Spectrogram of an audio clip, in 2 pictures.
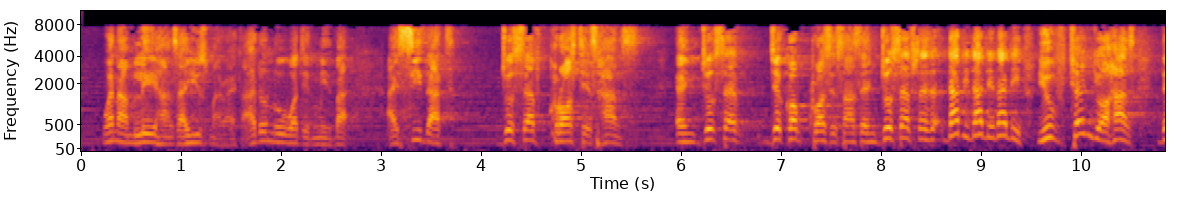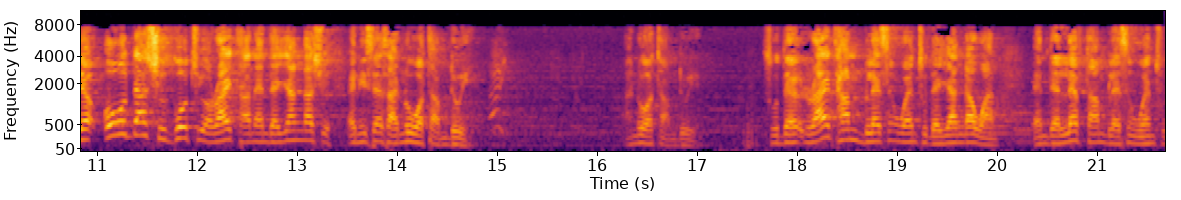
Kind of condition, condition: setting, large echoing room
